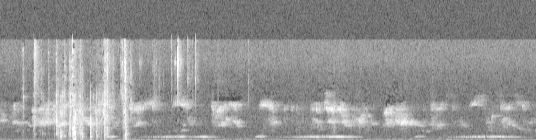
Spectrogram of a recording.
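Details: Spotted dove cooing as a decoy call used to lure other doves: low, soft hooting notes in a short-long pattern, a brief coo then a drawn-out one, repeated twice, with bright chirps from other birds and a burst of clicks early on.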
